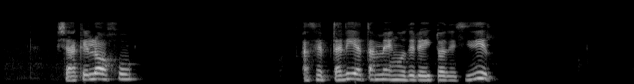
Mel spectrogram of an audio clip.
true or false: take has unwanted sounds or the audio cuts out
false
